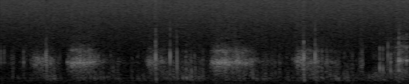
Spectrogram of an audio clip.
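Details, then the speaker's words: Bronchial breathing over inflammatory consolidation of a lung lobe on lung auscultation: loud, harsh, hollow, tubular breath sounds. "при воспалительном уплотнение доли легкого выслушивается бронхиальное дыхание"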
